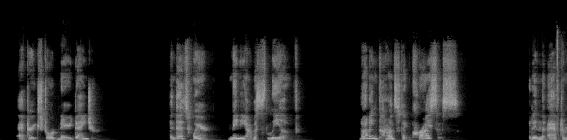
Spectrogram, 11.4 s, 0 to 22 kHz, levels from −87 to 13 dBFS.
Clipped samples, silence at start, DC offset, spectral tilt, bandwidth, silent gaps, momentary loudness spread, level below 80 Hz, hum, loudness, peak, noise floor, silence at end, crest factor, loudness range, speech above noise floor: under 0.1%; 0.35 s; under 0.1%; -2.5 dB/octave; 18 kHz; none; 13 LU; -86 dBFS; none; -21 LUFS; -4 dBFS; under -90 dBFS; 0 s; 20 dB; 4 LU; over 67 dB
